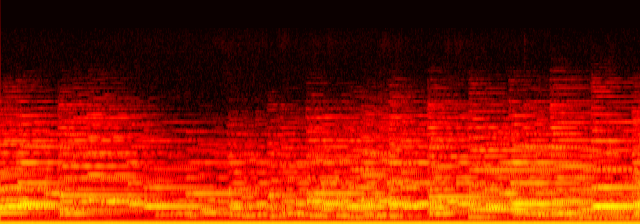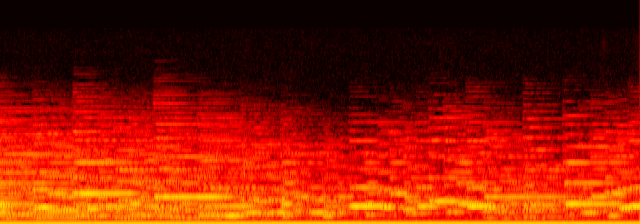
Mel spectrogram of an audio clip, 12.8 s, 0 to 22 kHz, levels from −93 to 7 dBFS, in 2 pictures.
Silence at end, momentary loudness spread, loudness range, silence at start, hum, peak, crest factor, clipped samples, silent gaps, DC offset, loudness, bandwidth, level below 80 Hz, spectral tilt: 0 s; 7 LU; 4 LU; 0 s; none; -14 dBFS; 14 dB; under 0.1%; none; 3%; -30 LUFS; 6 kHz; -56 dBFS; -9 dB/octave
